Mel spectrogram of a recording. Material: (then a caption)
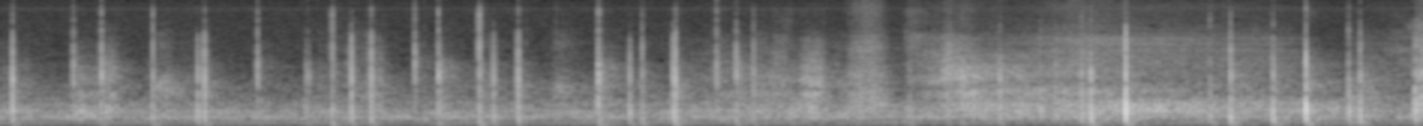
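Cardboard. Long purple fingernails tap and scratch on a pink paperboard notebook case lying flat with paper inside. Quick, irregular, dry clicking taps with almost no ring are interrupted midway by a stretch of continuous papery scratching, then the sharp taps return.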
